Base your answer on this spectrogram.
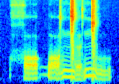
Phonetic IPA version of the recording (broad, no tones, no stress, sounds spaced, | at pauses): x ɔ̰ ɡ͡b ɔ̰ ŋ͡ǀ ə̰ ŋ͡ǀ ṵ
